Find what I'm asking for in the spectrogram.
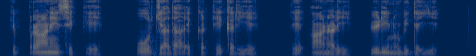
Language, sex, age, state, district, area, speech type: Punjabi, male, 45-60, Punjab, Rupnagar, urban, spontaneous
